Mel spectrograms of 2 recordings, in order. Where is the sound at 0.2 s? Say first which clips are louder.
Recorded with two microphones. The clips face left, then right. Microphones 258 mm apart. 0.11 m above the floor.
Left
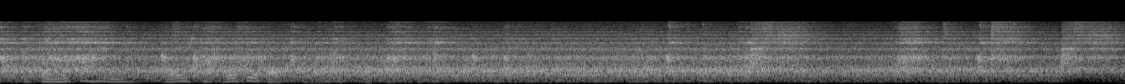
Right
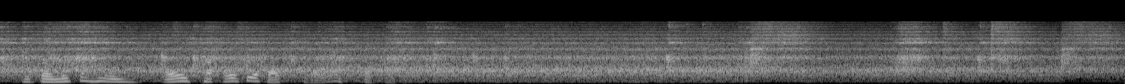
Right 5 dB; 55° right (ahead or behind); by 2.1 s 50° right (ahead or behind).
